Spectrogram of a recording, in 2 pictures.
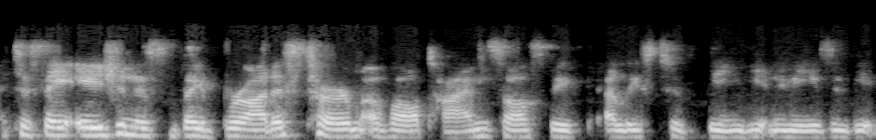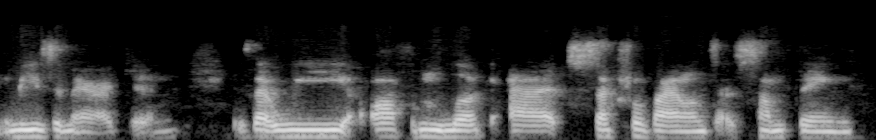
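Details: Adult woman speaking; typical speech.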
